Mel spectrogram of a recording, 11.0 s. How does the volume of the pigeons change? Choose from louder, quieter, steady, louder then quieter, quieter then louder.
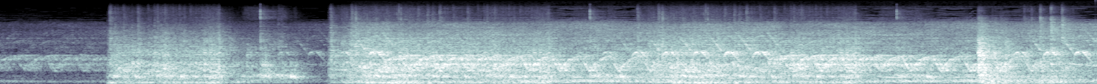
steady.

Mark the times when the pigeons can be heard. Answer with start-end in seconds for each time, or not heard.
1.1-10.8.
